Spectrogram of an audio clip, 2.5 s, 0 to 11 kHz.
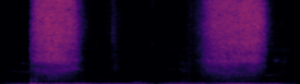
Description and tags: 16. Manos rozando madera
touch of hands on wood
hands, wood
